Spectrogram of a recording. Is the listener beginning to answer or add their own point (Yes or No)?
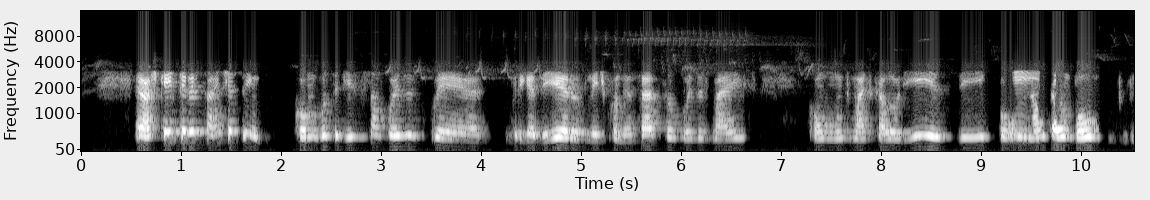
No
